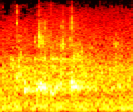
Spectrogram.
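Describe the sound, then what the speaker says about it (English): Goat milk poured from a tetra pack into a glass, a faint continuous trickling and splashing of liquid that runs steadily throughout without any talk. "So I'm taking a glass and I'm gonna pour it."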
